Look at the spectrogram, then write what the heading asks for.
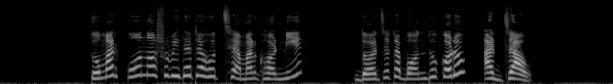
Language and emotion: Bengali, angry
